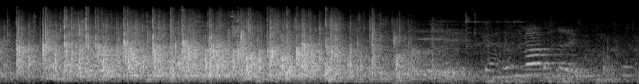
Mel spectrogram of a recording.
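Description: A crowd applauding with children's voices mixed in. The clapping starts suddenly and dies away after about four seconds, leaving a child's voice near the end.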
